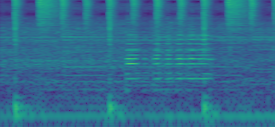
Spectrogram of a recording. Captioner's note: honking horn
